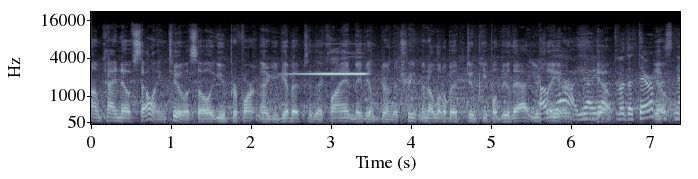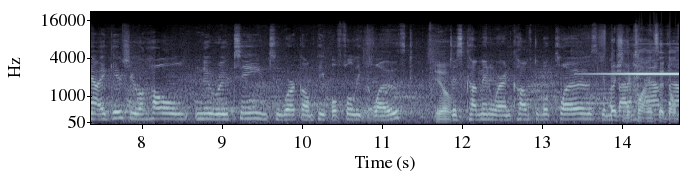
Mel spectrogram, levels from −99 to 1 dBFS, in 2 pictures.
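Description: Loudspeaker feedback squeal at 2.33 to 3.51 s and again from 13.39 s to the end: a microphone re-amplifies its own loudspeaker until a 2.3 kHz tone runs away, swelling within about a second to well above the sound, louder the second time.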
